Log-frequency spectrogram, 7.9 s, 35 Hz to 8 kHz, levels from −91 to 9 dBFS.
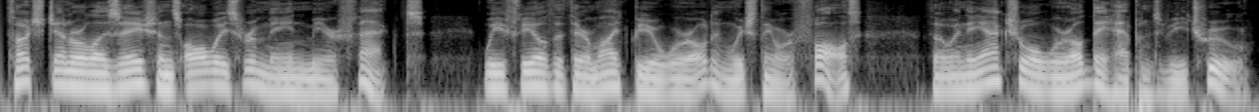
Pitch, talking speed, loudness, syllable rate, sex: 110 Hz, 220 wpm, -15 LUFS, 6.1 syllables/s, male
